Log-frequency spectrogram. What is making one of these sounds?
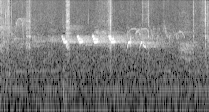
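A knife scrapes the skin off a ginger root.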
